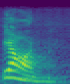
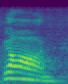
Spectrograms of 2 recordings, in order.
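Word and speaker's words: yawn: যখন ওয়াই ফার্স্টেই থাকে, একদম প্রথমেই থাকে, তখন আমরা ওটাকে অন্ত্যেষ্টর মতো উচ্চারণ করি। যেমন YOAWN, ইয়ান, ইয়ান না অন্ত্যেষ্ট, ইয়ান।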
